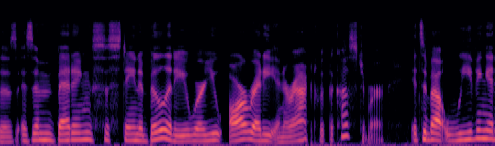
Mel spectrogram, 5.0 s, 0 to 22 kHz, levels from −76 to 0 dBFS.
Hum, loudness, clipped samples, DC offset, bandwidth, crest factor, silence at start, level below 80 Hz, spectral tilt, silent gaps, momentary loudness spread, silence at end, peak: none; -30 LUFS; under 0.1%; under 0.1%; 13 kHz; 18 dB; 0 s; -54 dBFS; -5 dB/octave; none; 9 LU; 0 s; -12 dBFS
